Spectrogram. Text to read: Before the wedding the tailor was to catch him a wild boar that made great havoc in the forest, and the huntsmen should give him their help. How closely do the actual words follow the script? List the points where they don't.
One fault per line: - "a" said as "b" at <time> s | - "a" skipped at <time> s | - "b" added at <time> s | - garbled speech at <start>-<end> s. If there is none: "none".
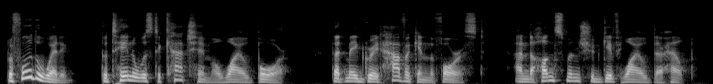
- "him" said as "wild" at 6.2 s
